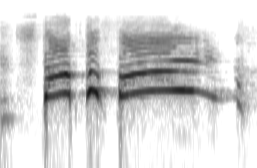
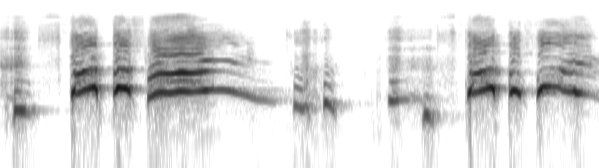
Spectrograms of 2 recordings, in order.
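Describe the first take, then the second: First: Very high, loud, slow laughing scream; mock screaming wife. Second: Shrill hammed-up scream, much higher and louder, slow; mock screaming wife. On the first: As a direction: shriek it like a panicked wife. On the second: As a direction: scream it like a panicked wife ringside. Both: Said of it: "screaming like Apollo Creed's wife".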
